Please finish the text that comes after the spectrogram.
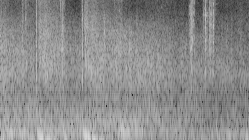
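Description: Cycler Rifle shots in a video game, a few sharp broadband cracks spaced irregularly over a steady hiss, moderately loud and close with no talk.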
